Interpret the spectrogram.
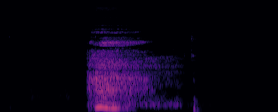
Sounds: Sigh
